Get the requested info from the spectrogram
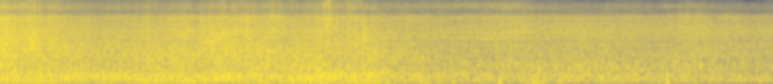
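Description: Freight train of loaded two-deck car-carrier wagons passing close, a dense rush of wheel and rail noise that fades from about four seconds in as the last wagons go by and the train pulls away. A few sharp wheel clacks come near the end.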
